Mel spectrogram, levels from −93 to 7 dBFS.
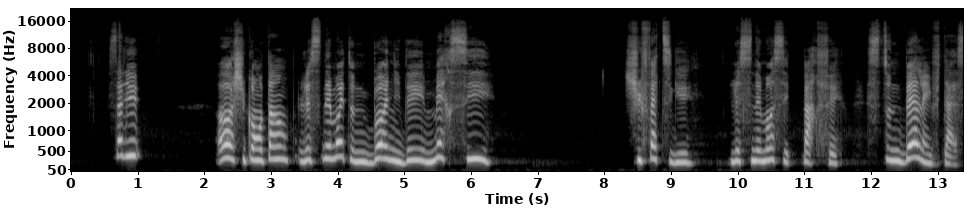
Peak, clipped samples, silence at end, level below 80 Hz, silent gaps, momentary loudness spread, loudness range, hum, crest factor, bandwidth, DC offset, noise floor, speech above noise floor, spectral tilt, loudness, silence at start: -8 dBFS; under 0.1%; 0 s; -86 dBFS; none; 13 LU; 7 LU; none; 18 dB; 16 kHz; under 0.1%; -90 dBFS; 65 dB; -3.5 dB/octave; -25 LUFS; 0.65 s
